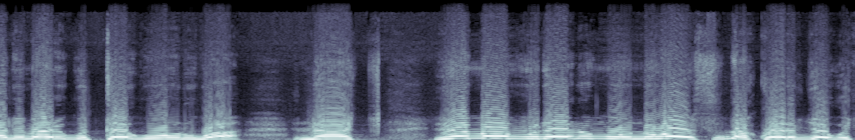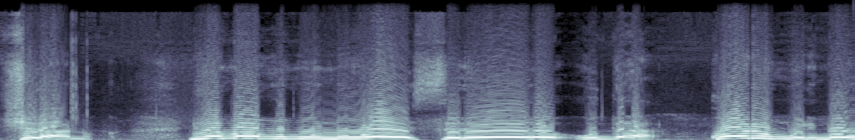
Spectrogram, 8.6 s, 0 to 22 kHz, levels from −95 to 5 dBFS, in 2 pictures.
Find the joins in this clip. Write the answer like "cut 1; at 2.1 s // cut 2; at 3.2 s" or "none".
cut 1; at 1.8 s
